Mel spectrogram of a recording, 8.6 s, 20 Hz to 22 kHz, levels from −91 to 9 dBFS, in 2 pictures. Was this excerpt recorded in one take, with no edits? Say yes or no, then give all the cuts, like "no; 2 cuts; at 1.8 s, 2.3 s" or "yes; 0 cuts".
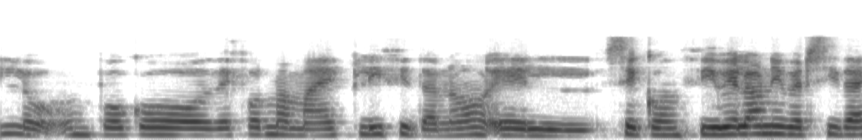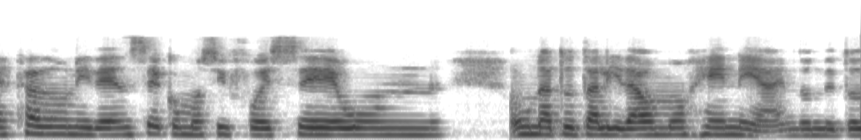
no; 1 cut; at 6.9 s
